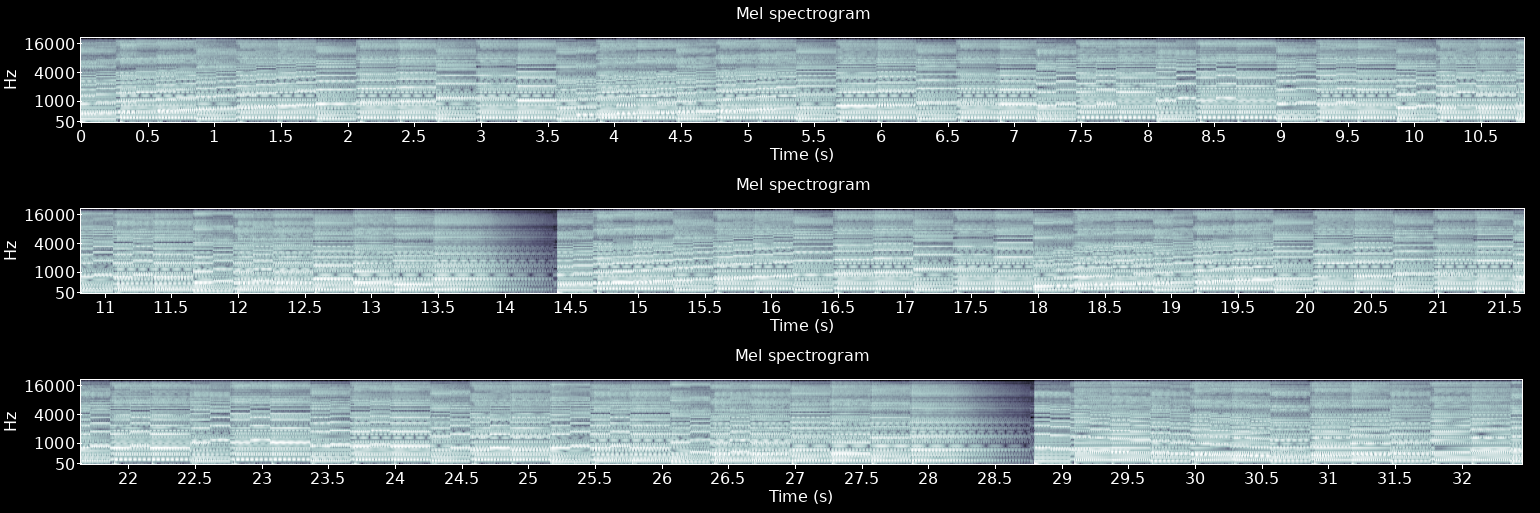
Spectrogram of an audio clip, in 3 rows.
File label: Valse Chromatique, MOS6581R3; Joseph A Grau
